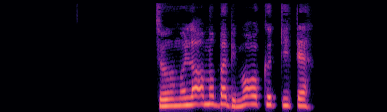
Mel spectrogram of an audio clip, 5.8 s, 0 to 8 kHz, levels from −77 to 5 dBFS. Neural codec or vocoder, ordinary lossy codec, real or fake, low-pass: codec, 24 kHz, 0.9 kbps, DualCodec; MP3, 32 kbps; fake; 7.2 kHz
